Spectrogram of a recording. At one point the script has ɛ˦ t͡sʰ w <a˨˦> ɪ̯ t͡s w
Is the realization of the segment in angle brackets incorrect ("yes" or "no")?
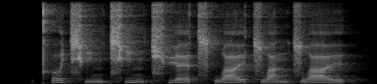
yes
